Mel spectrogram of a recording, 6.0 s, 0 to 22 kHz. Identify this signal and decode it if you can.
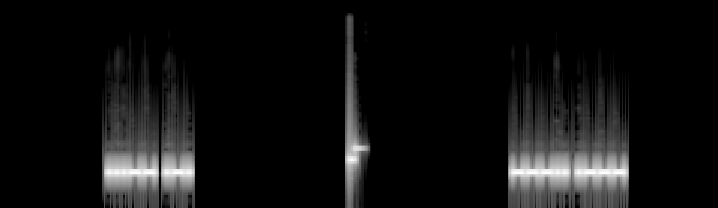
Morse code, heard as a keyed tone, about 39 wpm, 700 Hz. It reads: 3R 8J
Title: Single-Letter Single-Number 40wpm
